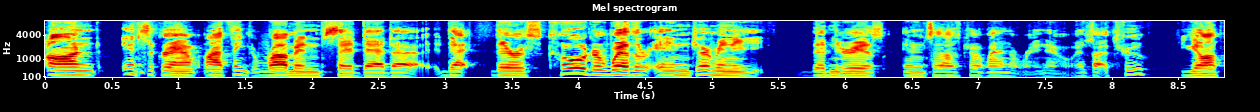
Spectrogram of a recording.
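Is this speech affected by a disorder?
Yes: cerebral palsy.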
